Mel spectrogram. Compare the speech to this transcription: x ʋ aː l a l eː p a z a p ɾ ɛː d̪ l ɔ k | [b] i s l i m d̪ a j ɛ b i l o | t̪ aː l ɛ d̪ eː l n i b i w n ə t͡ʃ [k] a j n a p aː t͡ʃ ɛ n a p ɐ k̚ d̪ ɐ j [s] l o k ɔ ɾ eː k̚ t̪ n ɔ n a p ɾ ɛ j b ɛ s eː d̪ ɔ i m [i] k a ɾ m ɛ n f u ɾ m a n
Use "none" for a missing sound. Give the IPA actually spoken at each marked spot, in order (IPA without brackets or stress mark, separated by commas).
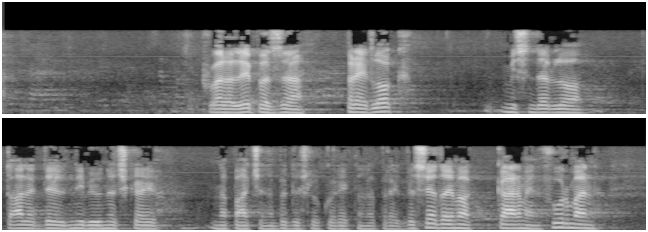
m, k, ʃ, a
